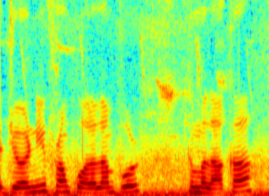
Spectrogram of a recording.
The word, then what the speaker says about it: Malacca: The name it's Malacca, Malacca. Some also pronounce it as Melaka, Malacca.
